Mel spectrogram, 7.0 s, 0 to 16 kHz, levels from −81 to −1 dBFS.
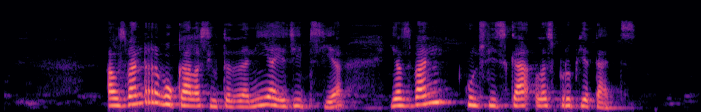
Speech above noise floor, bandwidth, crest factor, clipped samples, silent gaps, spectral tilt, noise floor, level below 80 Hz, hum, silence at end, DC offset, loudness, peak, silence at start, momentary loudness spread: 41 dB; 8 kHz; 18 dB; under 0.1%; none; -7 dB/octave; -64 dBFS; -66 dBFS; none; 0.7 s; under 0.1%; -24 LUFS; -8 dBFS; 1.1 s; 9 LU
